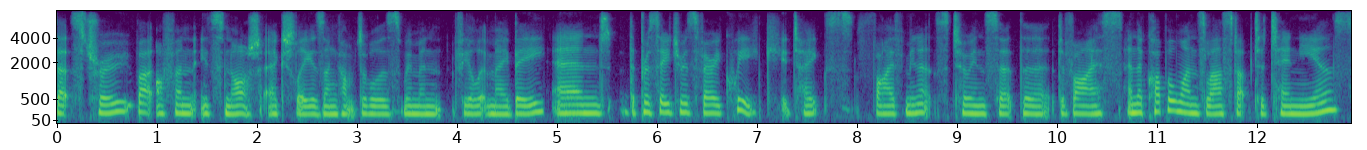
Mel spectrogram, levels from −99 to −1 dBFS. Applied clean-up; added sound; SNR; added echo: none; none; none; none.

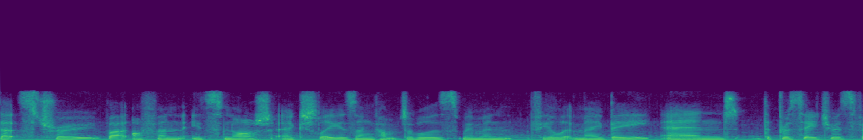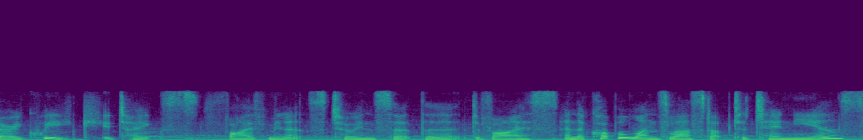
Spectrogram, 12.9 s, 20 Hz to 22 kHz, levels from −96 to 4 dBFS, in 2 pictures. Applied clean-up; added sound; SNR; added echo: none; Musical instrument; 15 dB; none.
